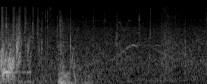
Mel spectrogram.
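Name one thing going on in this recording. Quick light footsteps patter on a metal floor.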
